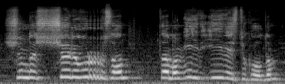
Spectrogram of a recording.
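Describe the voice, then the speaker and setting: An excitable young man commentates his own match as he plays it. He swears freely and yells at his teammates. Faint background music runs under his voice. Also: very high voice, quick pace. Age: young adult. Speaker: gaming youtuber. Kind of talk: live gameplay commentary.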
